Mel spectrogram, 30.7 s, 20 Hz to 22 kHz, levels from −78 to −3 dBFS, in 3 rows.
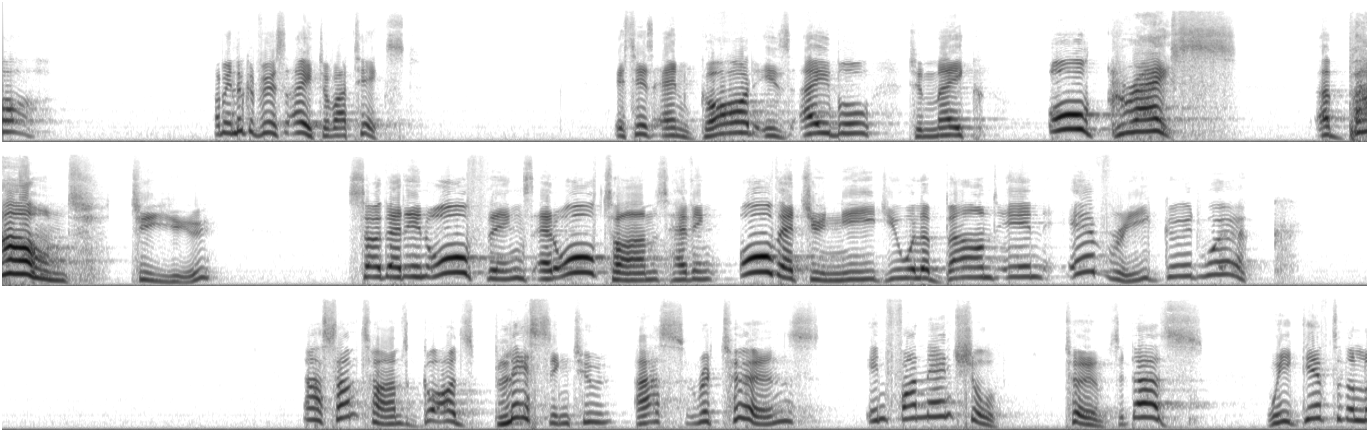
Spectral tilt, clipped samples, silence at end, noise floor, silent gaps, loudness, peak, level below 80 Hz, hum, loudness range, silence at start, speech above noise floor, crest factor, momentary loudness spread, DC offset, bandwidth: -4.5 dB/octave; under 0.1%; 0 s; -59 dBFS; none; -20 LUFS; 0 dBFS; -52 dBFS; none; 11 LU; 0 s; 39 dB; 22 dB; 16 LU; 2%; 16.5 kHz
